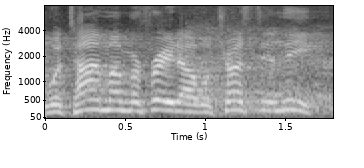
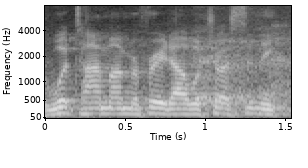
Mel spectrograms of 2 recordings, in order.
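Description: First: It is said loudly, almost shouted. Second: It is said quickly, with rising energy.

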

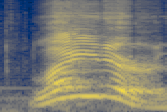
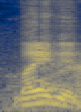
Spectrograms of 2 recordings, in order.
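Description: First: It is said loudly, almost shouted. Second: It is said at a normal, quiet volume.

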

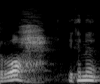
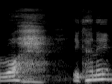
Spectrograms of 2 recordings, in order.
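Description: The two takes are said the same way.

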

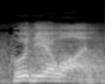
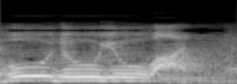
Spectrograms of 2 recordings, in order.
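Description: First: The words are reduced and run together quickly. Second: Every word is said fully and clearly. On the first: The speaker calls it right. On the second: The speaker calls it wrong.

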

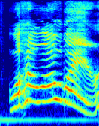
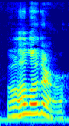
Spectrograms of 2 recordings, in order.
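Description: First: It is said in a higher put-on voice. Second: It is said in a deeper put-on voice.

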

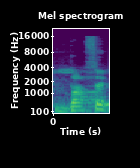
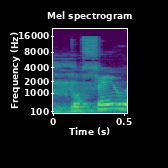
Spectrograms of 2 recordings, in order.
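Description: First: It ends in an it sound with audible t. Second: It ends in an ay sound with silent t. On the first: To strike something hard from side to side. "যখন উচ্চারণ করবেন বাফেট তখন এটা একটা verb" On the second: A meal where people serve themselves. "এই শব্দটি বুফে উচ্চারণ হতে পারে"

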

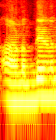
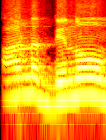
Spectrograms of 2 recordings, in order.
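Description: First: The word ends without an 'o' vowel. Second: The word ends with an 'o' vowel. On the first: The speaker calls it wrong. "ਇਸੇ ਕਰਕੇ ਆਪਾਂ ਅਣ ਦਿਨ ਨਹੀਂ ਪੜ੍ਹਦੇ" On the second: The speaker calls it right. "ਉੱਥੇ ਪੜ੍ਹਦੇ ਹਾਂ ਅਣ ਦਿਨੋਂ"

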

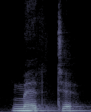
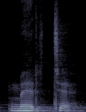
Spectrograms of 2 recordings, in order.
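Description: Both takes have the same delivery.

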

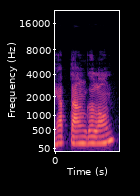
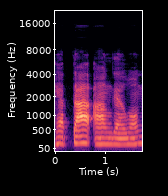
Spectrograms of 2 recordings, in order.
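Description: First: The middle vowels are merged into one. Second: The middle vowels are said separately. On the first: The speaker calls it right. "You're going to have to say heptangelon" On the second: The speaker calls it wrong. "You can't say heptaangelon. That makes you sound drunk"

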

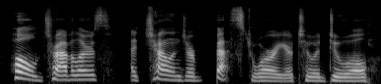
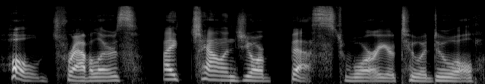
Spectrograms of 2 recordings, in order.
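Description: First: It is delivered faster, with eager energy. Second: It is delivered at a slower, plainer pace.

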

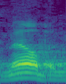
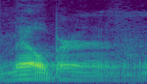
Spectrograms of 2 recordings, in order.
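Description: First: Melbourne is pronounced with an Australian accent. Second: Melbourne is pronounced with an American accent. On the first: "The Australians say Melbourne, mate" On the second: "Americans say Melbourne"

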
